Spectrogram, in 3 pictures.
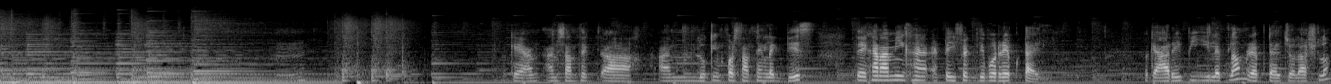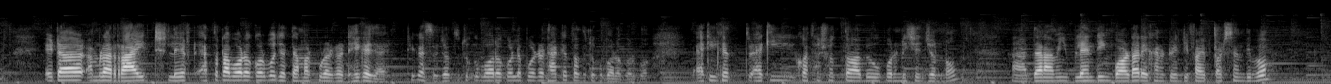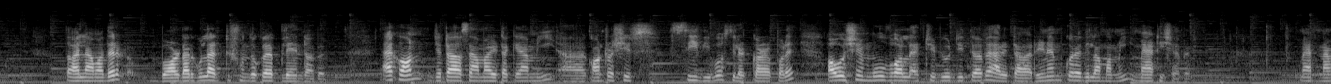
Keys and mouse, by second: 0.4 click, 3.1 click, 8.5 click, 9.5-10.8 typing, 12.0 click, 14.6 click, 17.7 click, 19.7 click, 21.8 click, 24.3 click, 25.1 KP_2, 25.2 click, 25.2 KP_5, 25.2 KP_2, 25.4 Return, 31.0 click, 33.4 ctrl+shift+c, 35.3 click, 36.7 click, 38.1-39.2 typing, 39.3 Return.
